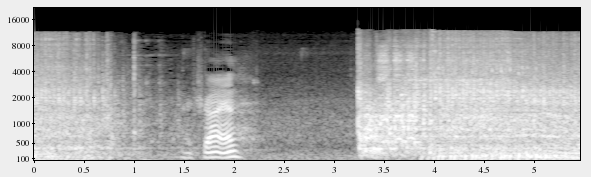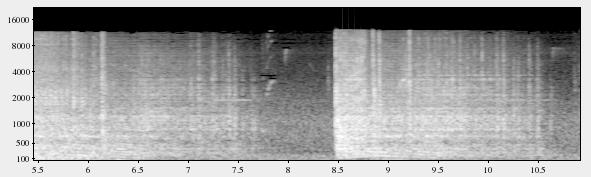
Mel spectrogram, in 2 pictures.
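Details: Small three-cylinder Yanmar diesel with air in the fuel system after a fuel filter change: starter grinds in short bursts, pauses, then cranks until it catches and settles into steady clatter once bled.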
